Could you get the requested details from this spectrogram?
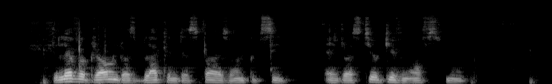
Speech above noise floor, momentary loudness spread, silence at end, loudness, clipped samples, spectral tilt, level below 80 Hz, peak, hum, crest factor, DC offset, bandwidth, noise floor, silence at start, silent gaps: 44 dB; 15 LU; 0.9 s; -27 LUFS; under 0.1%; -7 dB/octave; -62 dBFS; -8 dBFS; none; 20 dB; under 0.1%; 10.5 kHz; -70 dBFS; 0.45 s; none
